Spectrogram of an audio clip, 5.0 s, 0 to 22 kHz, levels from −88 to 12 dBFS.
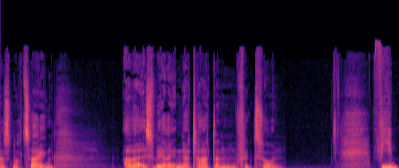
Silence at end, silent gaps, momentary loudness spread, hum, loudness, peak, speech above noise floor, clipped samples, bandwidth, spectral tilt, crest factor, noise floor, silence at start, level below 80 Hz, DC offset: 0 s; none; 18 LU; none; -22 LUFS; -2 dBFS; 41 dB; under 0.1%; 16 kHz; -4.5 dB/octave; 22 dB; -63 dBFS; 0 s; -44 dBFS; under 0.1%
